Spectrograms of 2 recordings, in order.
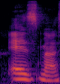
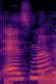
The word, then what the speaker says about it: Yzma: How do I say her name? Yzma. From Emperor's New Groove. – Esma. – See, I haven't watched the movie in a long time, so I don't remember. So it's Esma.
